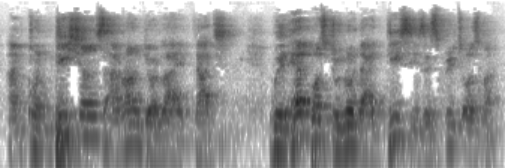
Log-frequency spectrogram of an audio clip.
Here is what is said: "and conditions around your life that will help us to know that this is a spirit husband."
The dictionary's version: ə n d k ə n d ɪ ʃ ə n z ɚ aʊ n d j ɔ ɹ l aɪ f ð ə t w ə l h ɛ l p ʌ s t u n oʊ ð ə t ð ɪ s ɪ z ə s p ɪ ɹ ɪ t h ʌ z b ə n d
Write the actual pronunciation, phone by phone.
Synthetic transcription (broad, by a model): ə n k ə n d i ʃ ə n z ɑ aʊ n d j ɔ l aɪ f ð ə t w ə l h ɛ l p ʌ s t u n oʊ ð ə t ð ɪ s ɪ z ə s p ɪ ɹ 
